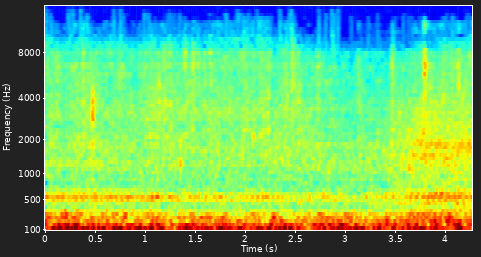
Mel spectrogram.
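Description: A vehicle driving, heard from inside the cab: a steady low rumble of engine and tyre noise on the road.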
